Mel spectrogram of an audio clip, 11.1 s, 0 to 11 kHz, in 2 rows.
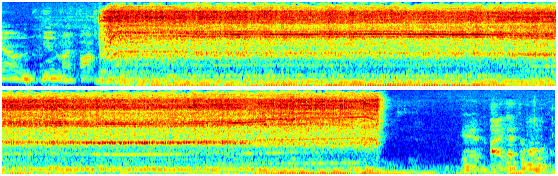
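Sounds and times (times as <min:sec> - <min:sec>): power tool whirring: 0:01.0 - 0:09.4.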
